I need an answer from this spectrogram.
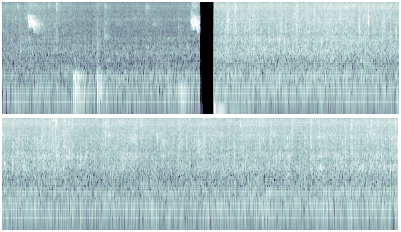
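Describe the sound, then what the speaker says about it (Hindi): Water poured into a simmering pot of Kashmiri chicken qorma gives a steady, broadband gushing hiss that fills most of the clip after a brief break, with a couple of faint bird chirps near the start. "अब इसमें पानी डाल दूँगी"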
